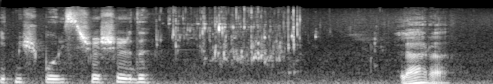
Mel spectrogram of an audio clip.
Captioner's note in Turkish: Çay doldurma sesi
